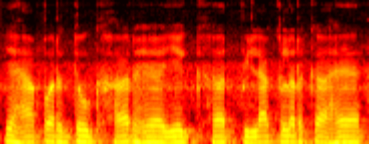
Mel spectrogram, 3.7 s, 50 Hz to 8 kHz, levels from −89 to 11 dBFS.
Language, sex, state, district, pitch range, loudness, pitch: Hindi, male, Jharkhand, Deoghar, 110-115 Hz, -15 LUFS, 110 Hz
